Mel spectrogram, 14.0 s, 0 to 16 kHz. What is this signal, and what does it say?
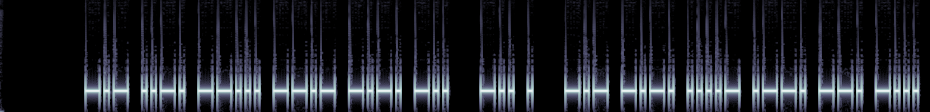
Morse code, heard as a keyed tone, about 17 wpm, 700 Hz. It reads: KF7QCD DE KC4PGB
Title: USA Callsign DE Callsign 17wpm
